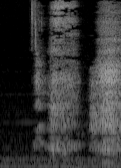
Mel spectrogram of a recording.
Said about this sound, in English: So we hope that you join us there whilst my co-hosts yawn like assholes. And I hope that you all enjoy, because I can assure you, I am not the one who's boring here.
